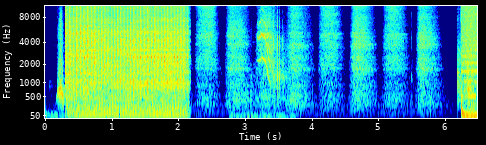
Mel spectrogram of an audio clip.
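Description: Potatoes being mashed with a fork in a bowl: a loud, fast rattling run for about two seconds, then softer separate strokes about twice a second, one with a brief squeak.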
